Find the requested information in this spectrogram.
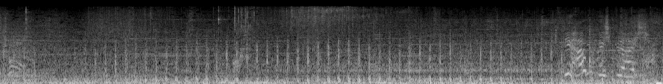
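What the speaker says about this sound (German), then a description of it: "Helikopter!" Helicopter in the video game Beyond Two Souls, a steady, rapid rotor chop that stays loud and close throughout, with voices talking over it.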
